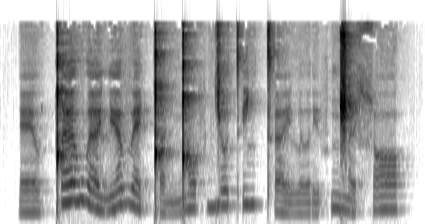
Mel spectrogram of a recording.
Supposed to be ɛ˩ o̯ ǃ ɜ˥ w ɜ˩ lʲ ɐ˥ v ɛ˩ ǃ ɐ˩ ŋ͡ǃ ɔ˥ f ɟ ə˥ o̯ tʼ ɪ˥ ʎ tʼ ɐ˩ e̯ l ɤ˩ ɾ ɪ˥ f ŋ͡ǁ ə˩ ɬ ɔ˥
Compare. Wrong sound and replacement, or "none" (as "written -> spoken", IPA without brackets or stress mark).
none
